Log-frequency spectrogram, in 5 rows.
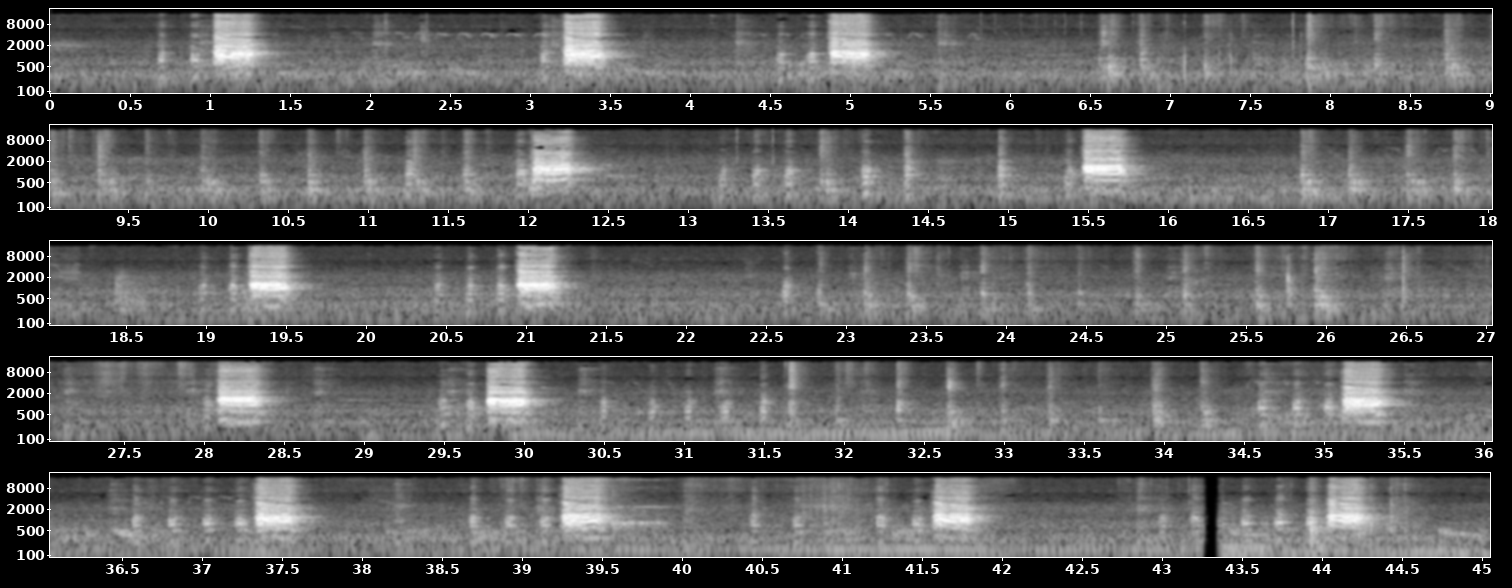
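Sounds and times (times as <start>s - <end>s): hen clucking: 0.0s - 45.0s
hen pecking grain: 4.3s - 12.4s, 22.6s - 28.9s.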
